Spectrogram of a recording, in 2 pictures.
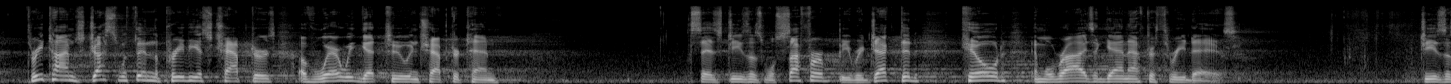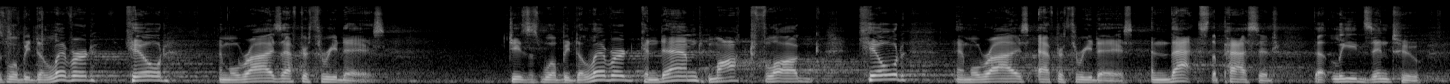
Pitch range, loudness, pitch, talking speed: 120-180 Hz, -25 LUFS, 135 Hz, 130 wpm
